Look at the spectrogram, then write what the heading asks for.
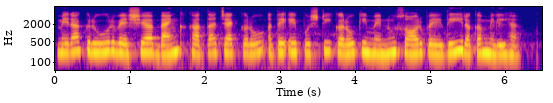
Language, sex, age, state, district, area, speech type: Punjabi, female, 18-30, Punjab, Fatehgarh Sahib, rural, read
